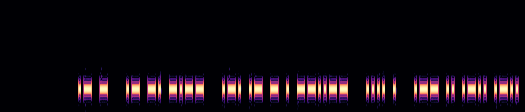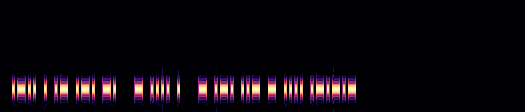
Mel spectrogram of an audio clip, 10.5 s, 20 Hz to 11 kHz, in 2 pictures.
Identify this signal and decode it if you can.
Morse code, heard as a keyed tone, about 46 wpm, 700 Hz. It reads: AT ANY RATE, HE WILL LEARN THE TRUTH.
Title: Sentences from Top 1000 Words - Review Part 4 - 45wpm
